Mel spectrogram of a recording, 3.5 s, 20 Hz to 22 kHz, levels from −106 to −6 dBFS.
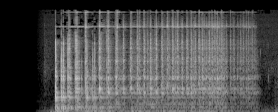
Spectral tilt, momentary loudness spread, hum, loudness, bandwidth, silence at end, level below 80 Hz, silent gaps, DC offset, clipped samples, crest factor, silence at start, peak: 0 dB/octave; 9 LU; none; -29 LUFS; 15.5 kHz; 0.25 s; -56 dBFS; none; under 0.1%; under 0.1%; 28 dB; 0.7 s; -6 dBFS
